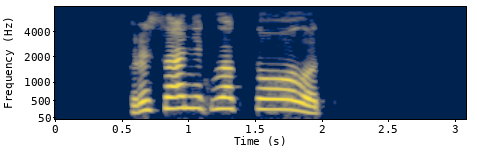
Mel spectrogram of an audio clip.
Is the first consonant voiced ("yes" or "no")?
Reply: no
